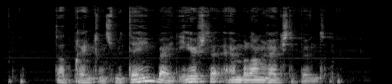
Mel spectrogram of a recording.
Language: Dutch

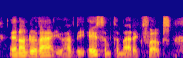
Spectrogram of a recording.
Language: English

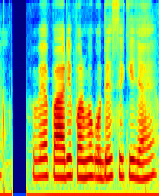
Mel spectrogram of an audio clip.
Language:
Magahi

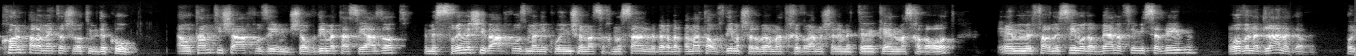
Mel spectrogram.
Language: Hebrew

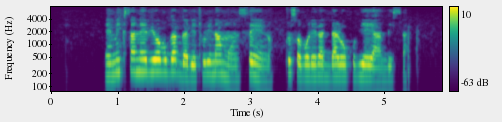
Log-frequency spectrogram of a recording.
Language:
Ganda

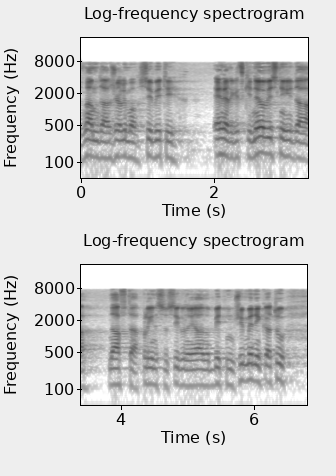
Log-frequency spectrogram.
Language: Croatian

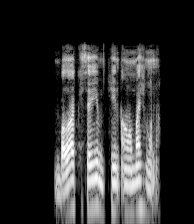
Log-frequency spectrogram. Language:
Bashkir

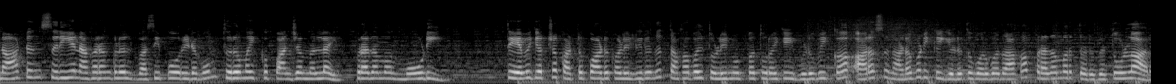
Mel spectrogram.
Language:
Tamil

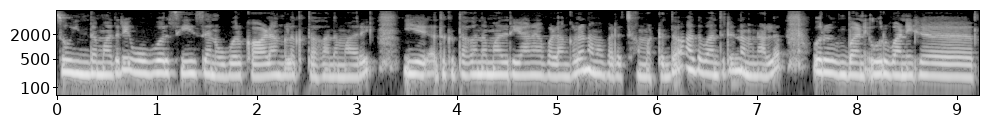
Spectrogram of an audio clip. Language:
Tamil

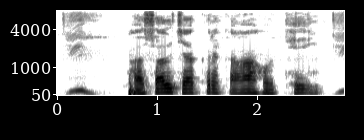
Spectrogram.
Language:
Chhattisgarhi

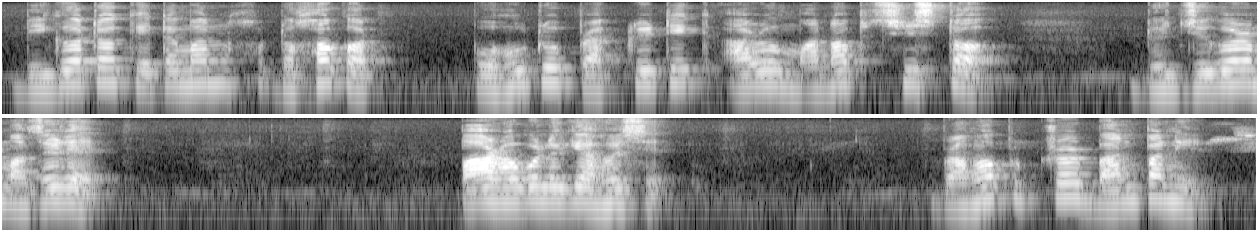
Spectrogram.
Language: Assamese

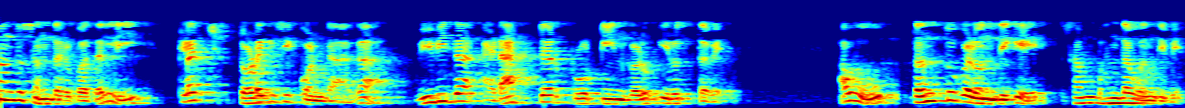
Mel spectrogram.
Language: Kannada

